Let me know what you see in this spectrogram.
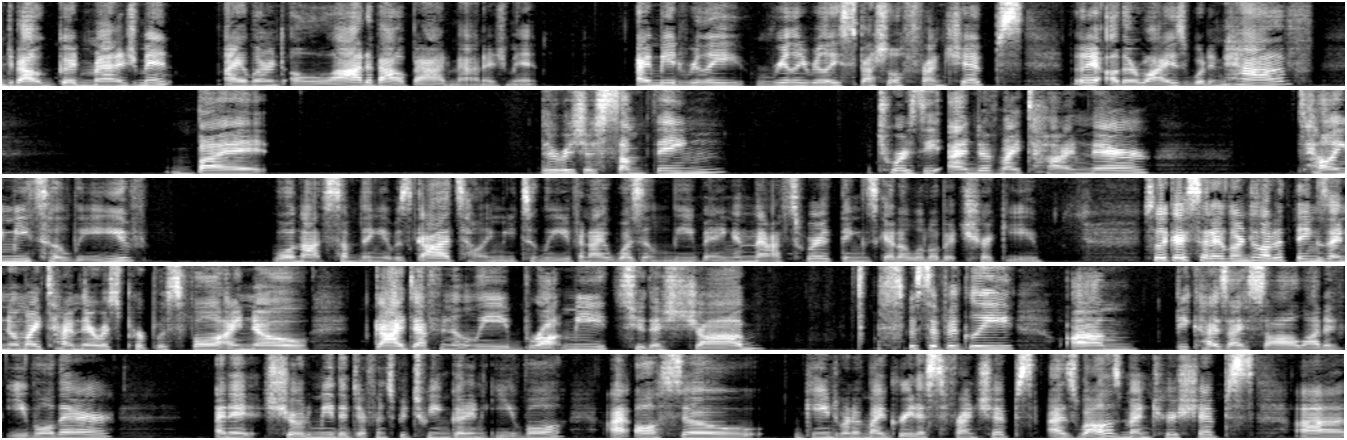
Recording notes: She is recording from her car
